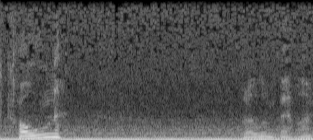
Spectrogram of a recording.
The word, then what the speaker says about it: Köln: I think the German pronunciation is Köln, but I wouldn't bet my pronunciation's correct by any means.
